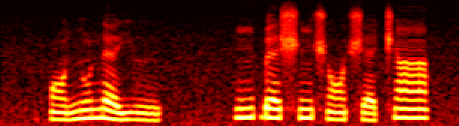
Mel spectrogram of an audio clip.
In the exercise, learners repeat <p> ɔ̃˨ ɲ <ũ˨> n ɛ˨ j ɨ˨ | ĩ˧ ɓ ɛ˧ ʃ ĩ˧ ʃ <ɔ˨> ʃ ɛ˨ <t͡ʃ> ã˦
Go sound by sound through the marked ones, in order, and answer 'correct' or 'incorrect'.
correct, incorrect: ũ˧, incorrect: ɔ̃˨, correct

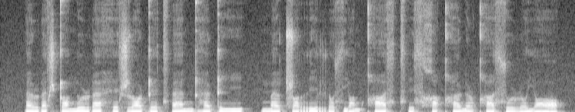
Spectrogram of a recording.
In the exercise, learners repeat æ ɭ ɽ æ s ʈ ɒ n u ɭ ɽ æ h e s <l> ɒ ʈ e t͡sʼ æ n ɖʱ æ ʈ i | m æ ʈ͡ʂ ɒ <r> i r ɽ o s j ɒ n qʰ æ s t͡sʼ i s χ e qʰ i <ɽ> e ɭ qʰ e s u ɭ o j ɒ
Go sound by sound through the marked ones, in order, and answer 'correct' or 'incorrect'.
incorrect: ɭ, correct, incorrect: ɳ

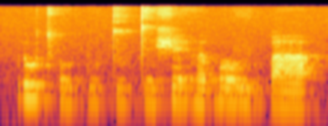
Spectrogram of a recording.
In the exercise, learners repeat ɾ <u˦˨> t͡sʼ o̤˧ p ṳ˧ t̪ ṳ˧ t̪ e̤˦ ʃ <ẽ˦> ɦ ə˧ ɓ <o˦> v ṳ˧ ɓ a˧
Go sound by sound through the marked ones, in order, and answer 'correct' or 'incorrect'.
correct, incorrect: e˦, correct

